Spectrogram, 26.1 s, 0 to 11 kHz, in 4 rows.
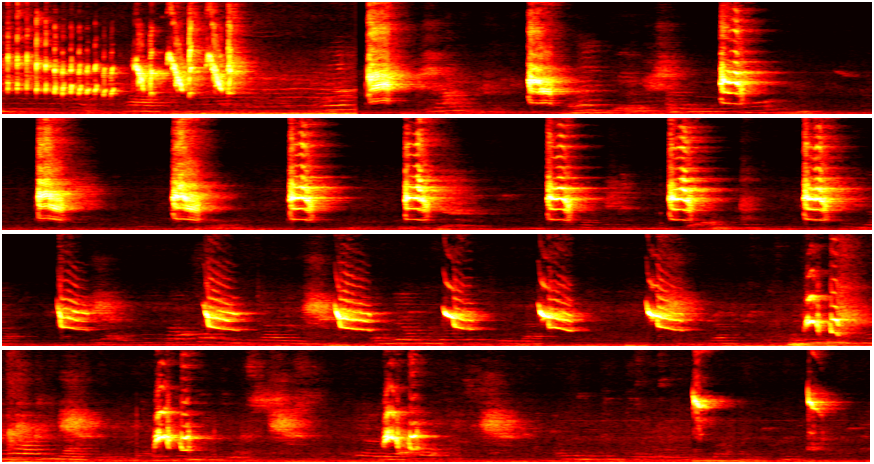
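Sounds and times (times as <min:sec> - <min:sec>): bird harsh rasping calls: 0:00.0 - 0:03.4, 0:05.4 - 0:05.8, 0:06.8 - 0:10.0, 0:10.6 - 0:12.0, 0:12.6 - 0:13.9, 0:14.5 - 0:18.4, 0:19.0 - 0:23.6.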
